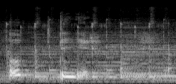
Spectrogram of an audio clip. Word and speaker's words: obtener: Seguida de la letra T, la B se articula como P en pronunciación lenta o esmerada. Esto se observa en casos como obtener, que se pronunciaría obtener, y en la conversación familiar, que se realiza como una V fricativa.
